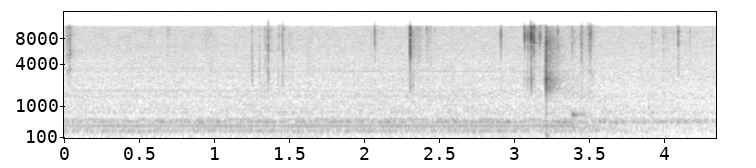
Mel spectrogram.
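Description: Flush-cut snips clipping parts off a clear plastic sprue: a few faint clicks, with the sharpest snip about three seconds in.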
